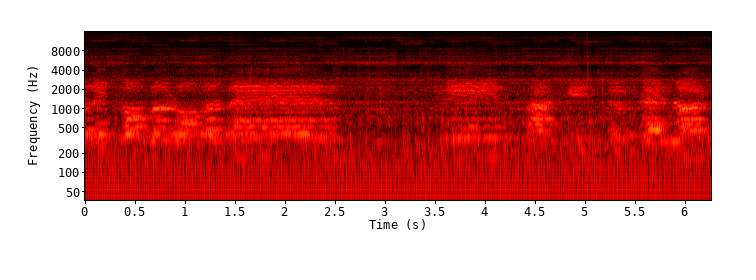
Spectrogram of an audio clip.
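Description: Edison Diamond Disc phonograph playing a 1917 acoustic recording of male voices singing a medley of army camp songs. The sound is thin, with little bass or treble, and softens briefly near the middle.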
